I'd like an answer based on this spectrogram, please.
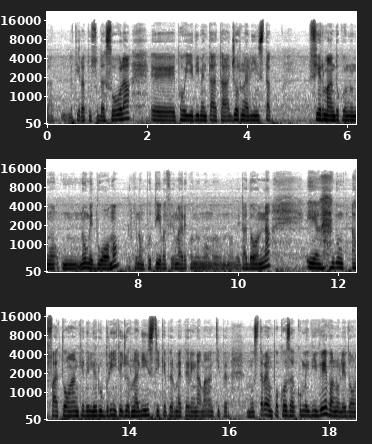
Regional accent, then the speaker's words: Ticino, Switzerland; born there; io sono nata in Ticino, dove Alfonsina è nata

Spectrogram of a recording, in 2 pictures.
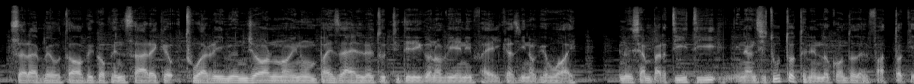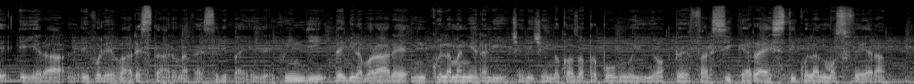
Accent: Ticino, Switzerland; Dall'altra parte, come ticinese, a me piacerebbe poter veramente andare oltre quel complesso di inferiorità che si ha nei confronti del resto della Sv

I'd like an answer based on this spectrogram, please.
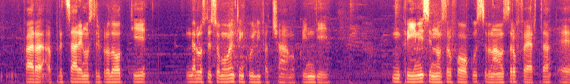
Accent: Calabria, Italy; now in Switzerland; naturalmente dal mio accento si sente che non sono di San Bernardino.

